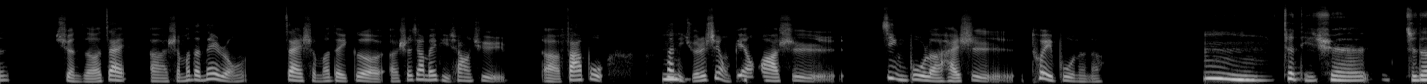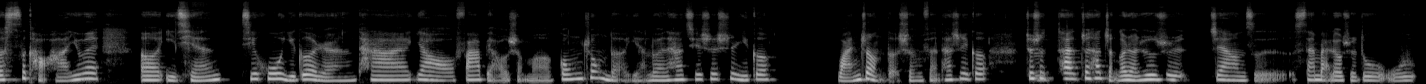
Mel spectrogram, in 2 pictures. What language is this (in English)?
Chinese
